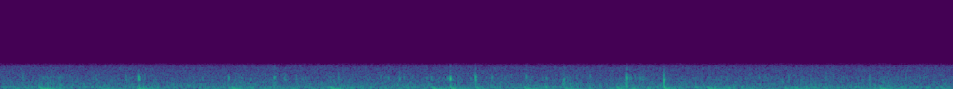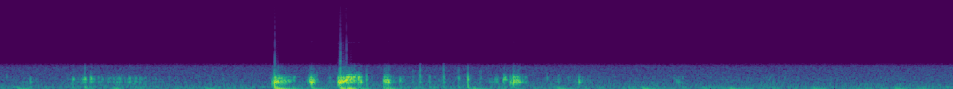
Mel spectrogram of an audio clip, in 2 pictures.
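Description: Quiet background, then a short cluster of low gurgles and rumbles midway, typical of ordinary stomach growling after a meal.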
